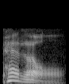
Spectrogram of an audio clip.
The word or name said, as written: pedal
